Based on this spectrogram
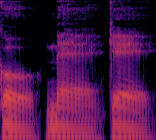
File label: "komeke", concat syllables; Affixing experiment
